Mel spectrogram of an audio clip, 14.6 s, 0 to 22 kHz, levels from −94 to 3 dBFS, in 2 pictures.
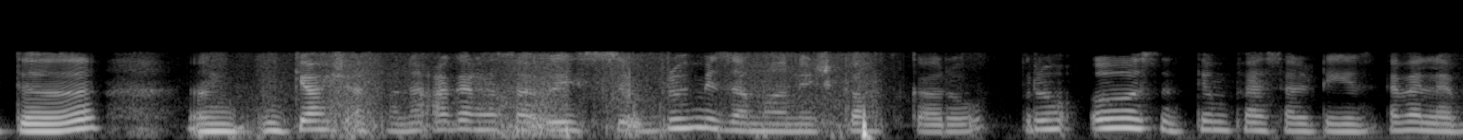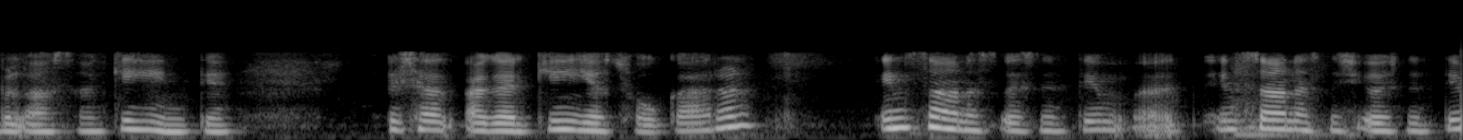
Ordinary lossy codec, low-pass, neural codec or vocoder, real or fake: none; 5.4 kHz; none; real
